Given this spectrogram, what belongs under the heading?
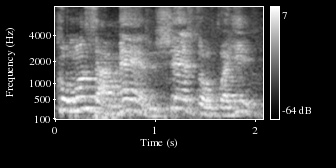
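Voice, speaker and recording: A male pastor preaches slowly in a church hall, his high, animated voice swinging broadly as he drives points home through repetition and speaks directly to those gathered. Picked up from afar, the sound echoes heavily and carries a light hiss.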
